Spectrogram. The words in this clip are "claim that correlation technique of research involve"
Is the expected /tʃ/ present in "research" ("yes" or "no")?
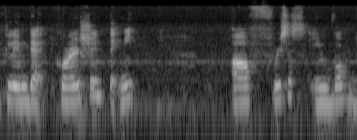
no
